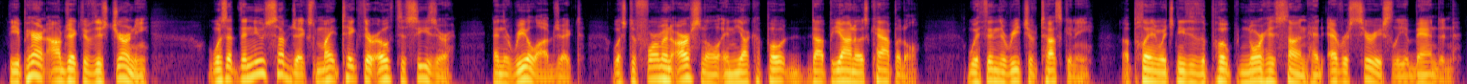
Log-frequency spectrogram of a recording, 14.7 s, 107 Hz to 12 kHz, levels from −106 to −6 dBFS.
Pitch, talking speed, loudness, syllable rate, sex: 110 Hz, 190 wpm, -19 LUFS, 5.8 syllables/s, male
